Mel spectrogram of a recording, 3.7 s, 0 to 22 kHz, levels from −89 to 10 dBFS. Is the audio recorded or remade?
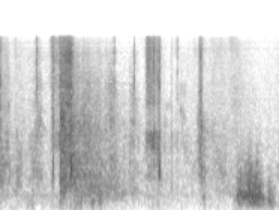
remade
